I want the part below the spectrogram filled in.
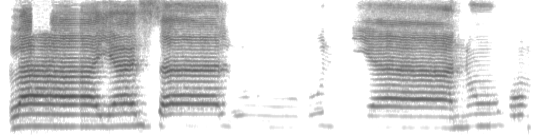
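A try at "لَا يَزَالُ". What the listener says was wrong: lu-nya pendek. panjang pendeknya harus mulai dilatih nih. Yang panjang kependekan. lanya panjang. Iya, zanya panjang, lu-nya pendek, ini ketukar. Lu-nya pendek, lu-nya pendek, lu-nya pendek.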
